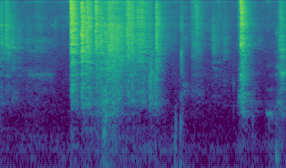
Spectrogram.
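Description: Metal clinks and scraping as a penny farthing's steel frame is handled and fitted inside its large spoked wheel: a burst of scraping and rustling starts about a second in, with a sharp knock near the middle and another clink near the end.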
